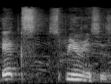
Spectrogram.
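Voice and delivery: ex of Experiences hit hard with strong stress. Announcing a Bible study series title: strong stress on 'ex'. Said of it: "Notice I'm putting the emphasis on the word X, E-X".

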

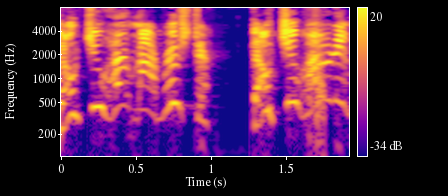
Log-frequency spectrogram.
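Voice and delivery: very high, protective scolding voice. Telling a story about the family rooster, imitating mom's voice. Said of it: "exactly what she sounded like".

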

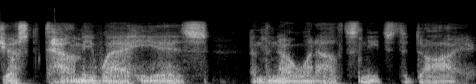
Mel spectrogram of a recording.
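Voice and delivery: low, rough, rasping growl. Narrator voices a man pointing a cutlass at the players, rasping voice. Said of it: "His rasping voice says".

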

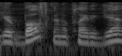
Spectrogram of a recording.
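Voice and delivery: plain

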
